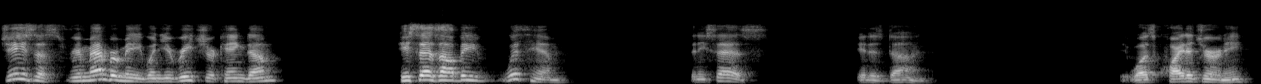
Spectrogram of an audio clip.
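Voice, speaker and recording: A man speaking in a measured, earnest, deliberate way, in the style of a devotional poetry reading and reflection. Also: a little high, animated, a bit bright, muffled recording. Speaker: minister and poet reading own poem.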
